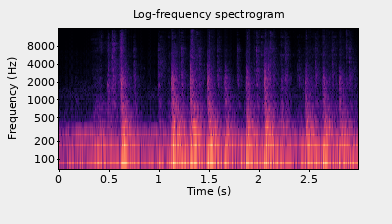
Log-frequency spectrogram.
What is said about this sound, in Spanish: De camino preguntó dos veces y dos veces la señora le dijo que estaban azotando la puerta, como que querían entrar.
